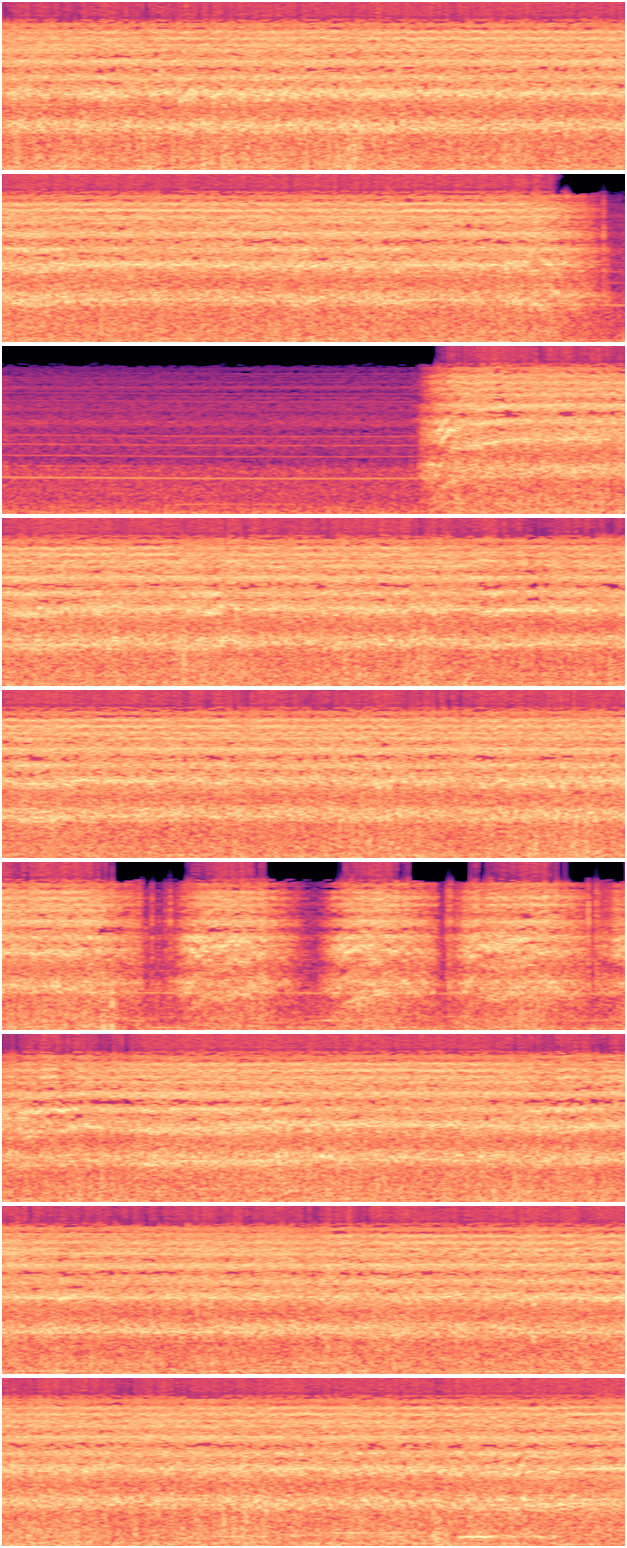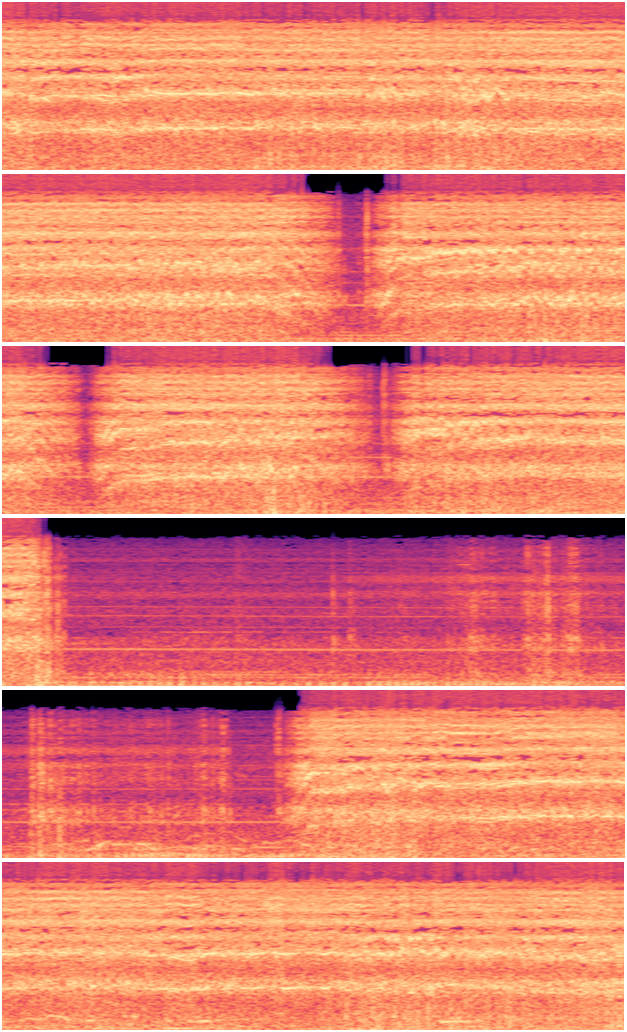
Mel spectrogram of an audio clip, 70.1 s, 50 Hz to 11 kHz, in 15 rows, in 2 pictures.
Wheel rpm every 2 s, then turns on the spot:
240, 230, 230, 230, 90, 0, 120, 230, 230, 230, 230, 230, 90, 70, 170, 220, 230, 230, 230, 230, 220, 220, 230, 210, 130, 170, 140, 150, 60, 0, 20, 80, 220, 230, 230.
60-62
